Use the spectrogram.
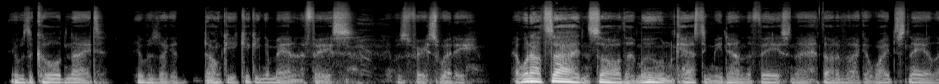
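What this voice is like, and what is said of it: Noir Max Payne narrator impression. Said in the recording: “trying to do a Max Payne impression ... This movie felt very noir ... This VO like monologue”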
